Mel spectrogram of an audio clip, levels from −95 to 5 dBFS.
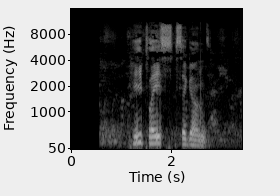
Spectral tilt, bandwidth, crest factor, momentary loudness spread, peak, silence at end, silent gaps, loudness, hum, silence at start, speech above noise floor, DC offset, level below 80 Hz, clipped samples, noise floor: -3.5 dB/octave; 11.5 kHz; 18 dB; 13 LU; -20 dBFS; 0.55 s; none; -35 LUFS; none; 0.6 s; 31 dB; under 0.1%; -74 dBFS; under 0.1%; -66 dBFS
